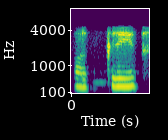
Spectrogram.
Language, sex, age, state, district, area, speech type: Urdu, female, 18-30, Delhi, Central Delhi, urban, conversation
